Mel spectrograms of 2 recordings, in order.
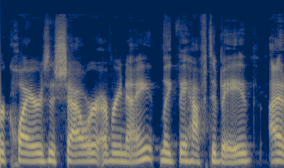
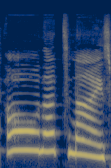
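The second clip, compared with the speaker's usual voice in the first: mock polite; 12 semitones higher, slower than usual. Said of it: "not just like".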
